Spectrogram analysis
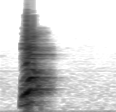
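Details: Vocal tic in a teenage girl with moderate to severe Tourette syndrome who takes medication; an involuntary vocal noise.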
